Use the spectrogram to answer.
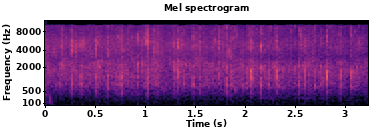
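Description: Audience applause welcoming a man called to the front at a church service: dense, even clapping from many hands, fairly quiet and steady throughout with no break.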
